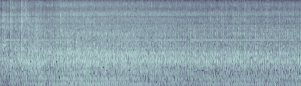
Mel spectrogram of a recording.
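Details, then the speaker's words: Cummins PT-pump diesel in a Freightliner cabover, after work on the leaking AFC (air-fuel/smoke screw); owner unsure if the pump front seal may be leaking. Started and settles into an even, steady low-clatter idle with no stumbling or knock; normal idle. "But we're gonna see it start up. So let's turn the key. There's the exhaust."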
